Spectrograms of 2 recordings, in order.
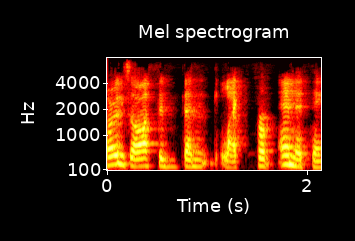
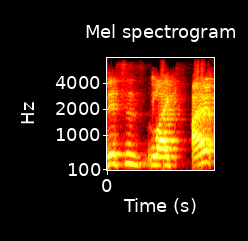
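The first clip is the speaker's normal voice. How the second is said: ordinary talk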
